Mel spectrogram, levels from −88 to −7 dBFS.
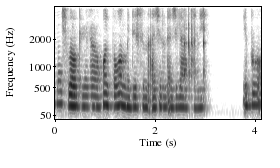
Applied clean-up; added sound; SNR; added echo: neural mask model DeepFilterNet 3.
